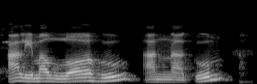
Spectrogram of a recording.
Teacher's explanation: Allahnya dibaca tebal karena harokat di depannya fathah. Lam fathah berdiri mat tobi'i.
